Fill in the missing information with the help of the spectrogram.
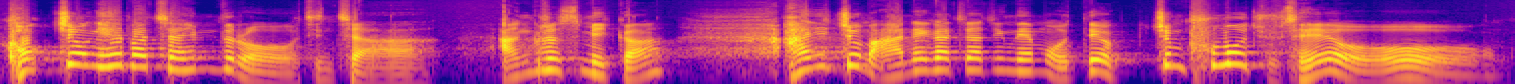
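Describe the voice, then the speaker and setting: A middle-aged male pastor preaching a conversational sermon, acting out prayers and quotes with sudden loud bursts. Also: high voice, huge pitch swings, normal speed, hardly any pauses.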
